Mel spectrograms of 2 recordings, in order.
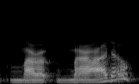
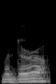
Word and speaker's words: Maduro: But on January 3rd, the president of um Venezuela, which is Marado, however it's pronounced. Maduro.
